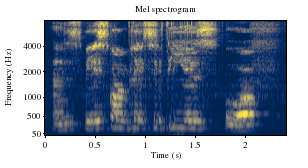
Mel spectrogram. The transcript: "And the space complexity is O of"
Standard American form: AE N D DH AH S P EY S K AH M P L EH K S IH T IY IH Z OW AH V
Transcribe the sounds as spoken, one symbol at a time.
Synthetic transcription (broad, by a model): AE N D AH S P EY S K AH M P L EH K S IH T IY IH Z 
